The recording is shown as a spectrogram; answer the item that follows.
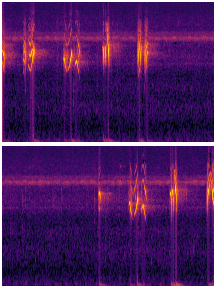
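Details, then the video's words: Silver-beaked tanager producing bursts of sharp high chirps, a few in quick succession, then a pause of about three seconds before more doubled notes resume. "Canto da Pipira Vermelha Ramphocelus Carbo"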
